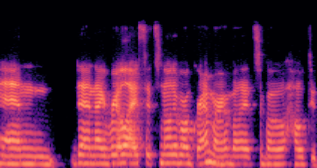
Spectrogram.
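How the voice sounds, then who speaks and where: With a Czech accent, a woman of medium pitch talks at a moderate pace in a monotone, flat way. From Czech Republic, Prague. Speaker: English teacher trainee, graduate student. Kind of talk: interview.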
